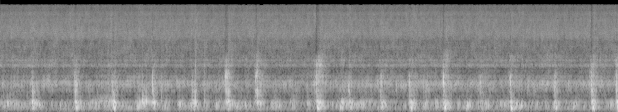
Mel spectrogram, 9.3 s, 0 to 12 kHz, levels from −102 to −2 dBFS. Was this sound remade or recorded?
remade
